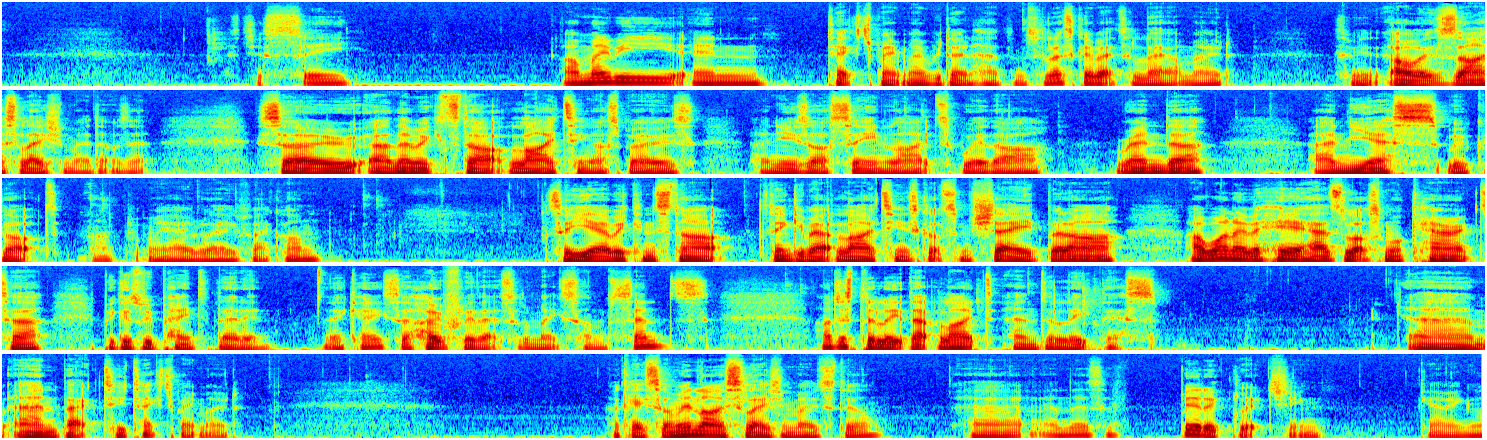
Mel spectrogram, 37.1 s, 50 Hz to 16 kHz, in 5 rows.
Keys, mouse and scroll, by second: 1.7 scroll down 4, 4.8 click, 5.3-5.7 scroll down 1, 6.4-9.1 middle drag, 9.1 shift+d, 10.1-11.3 middle drag, 11.3 click, 11.7 click, 12.4 scroll up 2, 12.9-14.9 middle drag, 14.9 click, 15.5 middle click, 16.4 click, 17.2 g, 18.2 middle click, 18.7-19.4 scroll down 1, 19.4 middle click, 20.0 scroll down 2, 20.5-25.9 shift+middle drag, 25.9 click, 26.7 Delete, 27.1 click, 27.3 Delete, 30.2 click, 30.7 middle click, 31.4-32.4 scroll up 3, 32.4-37.0 middle drag.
